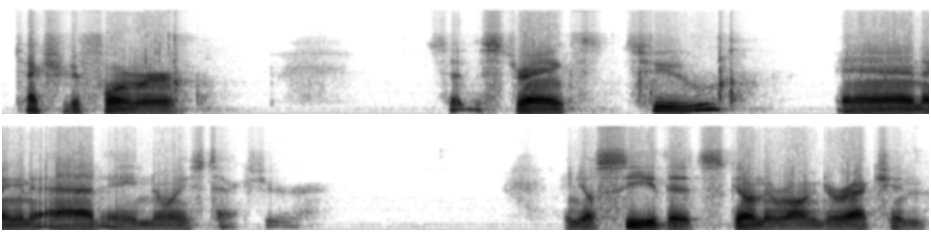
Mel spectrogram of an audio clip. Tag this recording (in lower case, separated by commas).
speech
